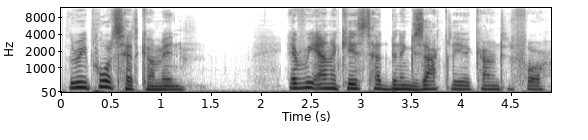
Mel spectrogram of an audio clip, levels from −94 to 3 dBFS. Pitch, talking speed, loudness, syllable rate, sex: 160 Hz, 145 wpm, -17 LUFS, 5.7 syllables/s, male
